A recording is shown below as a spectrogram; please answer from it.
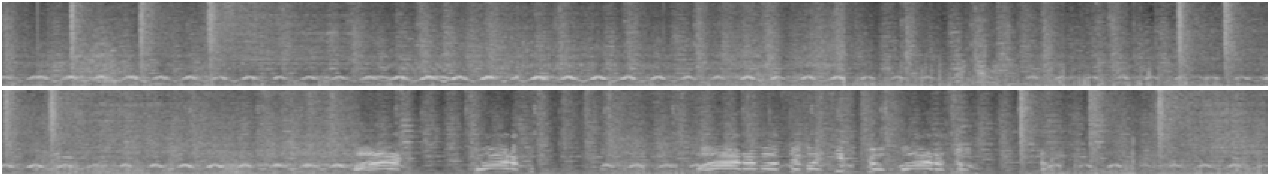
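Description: Police car siren wailing during a motorcycle chase in Brazil, a loud steady rising-and-falling wail with street noise, then a shorter pulsing yelp pattern near the end.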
